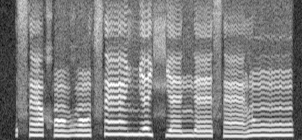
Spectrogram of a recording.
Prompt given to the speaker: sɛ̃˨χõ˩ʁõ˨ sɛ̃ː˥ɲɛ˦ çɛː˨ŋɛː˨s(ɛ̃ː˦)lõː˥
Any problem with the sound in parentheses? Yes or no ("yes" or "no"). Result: yes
